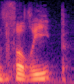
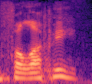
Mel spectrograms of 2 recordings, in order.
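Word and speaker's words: Phillippe: had his backstage segment with Ryan Philippe, which is how you say his name, for some reason they keep introducing him as Ryan Philippe. It's Philippe. And I think it's because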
